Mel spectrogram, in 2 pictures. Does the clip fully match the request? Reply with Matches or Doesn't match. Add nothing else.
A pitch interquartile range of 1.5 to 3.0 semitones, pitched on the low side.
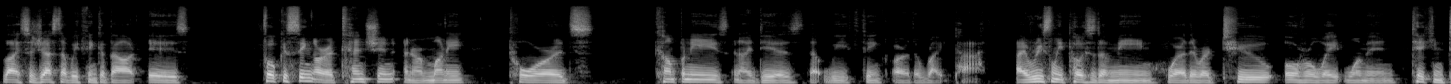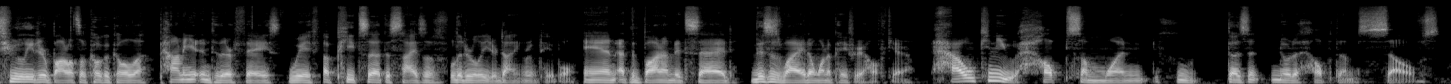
Doesn't match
